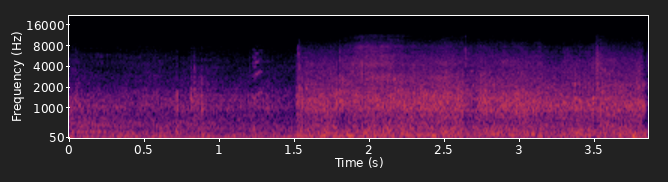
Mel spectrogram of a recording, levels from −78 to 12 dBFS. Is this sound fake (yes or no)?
no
